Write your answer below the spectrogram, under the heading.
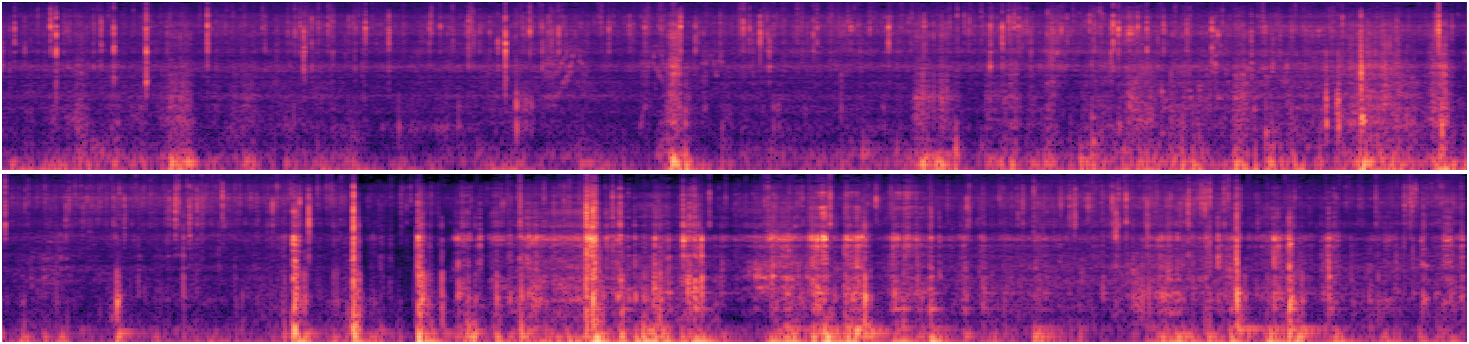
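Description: Underwater sound through a waterproof camera housing: a continuous low rumble of moving water, with many scattered clicks and crackles that grow busier and louder in the second half.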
